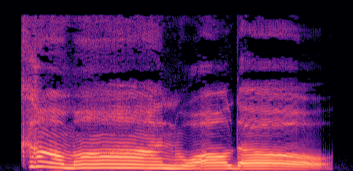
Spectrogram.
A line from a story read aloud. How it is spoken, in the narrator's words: groaned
